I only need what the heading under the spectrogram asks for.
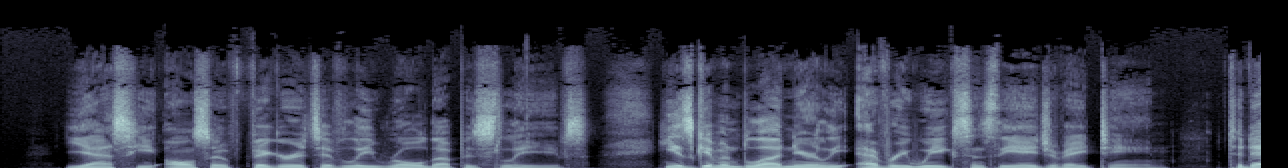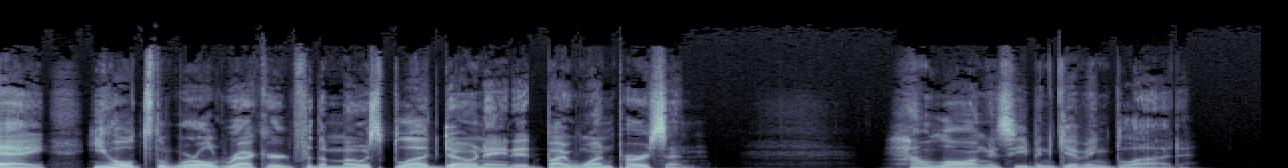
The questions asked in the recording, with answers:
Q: How long has he been giving blood?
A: He has been giving blood since the age of 18.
